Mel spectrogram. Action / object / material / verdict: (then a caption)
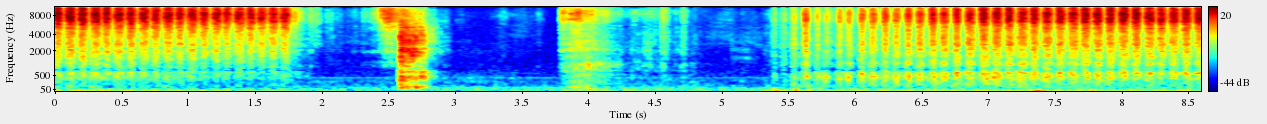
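shake / metal mesh sieve with baking soda powder / metal mesh / none. A small round gold-coloured metal mesh sieve holding white baking soda powder and clumps is shaken or tapped rapidly over a clear plastic bowl, so the powder sifts through. It makes a fast, bright, rhythmic rattling hiss of about three to four pulses per second. The shaking pauses in the middle, leaving near-quiet broken by a couple of soft swishes, then resumes and builds back to steady rattling.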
